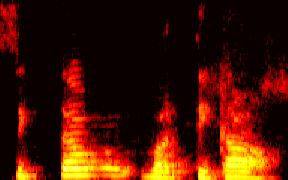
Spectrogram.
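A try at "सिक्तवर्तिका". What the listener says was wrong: Candle, yes.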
